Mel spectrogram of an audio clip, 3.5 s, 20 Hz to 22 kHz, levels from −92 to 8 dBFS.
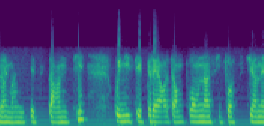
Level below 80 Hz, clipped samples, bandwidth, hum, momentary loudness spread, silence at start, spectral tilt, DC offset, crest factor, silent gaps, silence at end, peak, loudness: -44 dBFS; under 0.1%; 6.6 kHz; none; 6 LU; 0 s; -8 dB/octave; under 0.1%; 14 dB; none; 0 s; -2 dBFS; -16 LUFS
